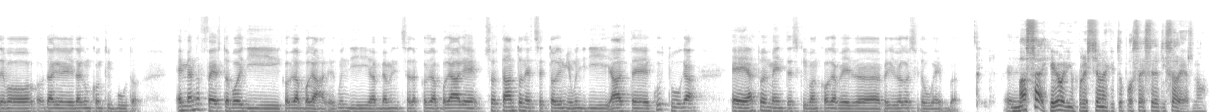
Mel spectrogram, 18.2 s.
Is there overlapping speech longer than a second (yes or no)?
no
